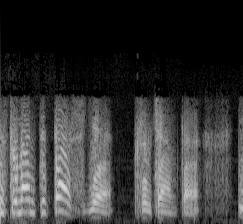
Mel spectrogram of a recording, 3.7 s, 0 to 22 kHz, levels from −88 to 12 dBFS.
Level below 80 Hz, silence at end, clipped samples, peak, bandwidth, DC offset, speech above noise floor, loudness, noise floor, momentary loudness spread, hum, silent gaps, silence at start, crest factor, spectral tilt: -58 dBFS; 0 s; under 0.1%; 0 dBFS; 4 kHz; under 0.1%; 23 dB; -15 LUFS; -38 dBFS; 17 LU; none; none; 0 s; 16 dB; -8 dB/octave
